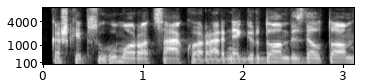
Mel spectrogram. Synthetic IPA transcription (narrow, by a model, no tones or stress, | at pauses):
kɐʃkɐɪpsʊɣʊmoːɾoɐt̪sɑːkoːɐɾɐɾnʲɛɡʲɪɾd̪oːmʋʲɪzd̪ʲeːlˠt̪oː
